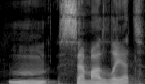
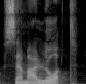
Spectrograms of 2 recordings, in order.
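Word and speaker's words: самолёт: Semalet? No, semalot.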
